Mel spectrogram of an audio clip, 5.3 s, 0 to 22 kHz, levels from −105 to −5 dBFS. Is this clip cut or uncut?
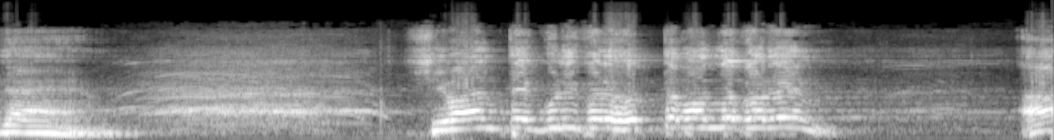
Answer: uncut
